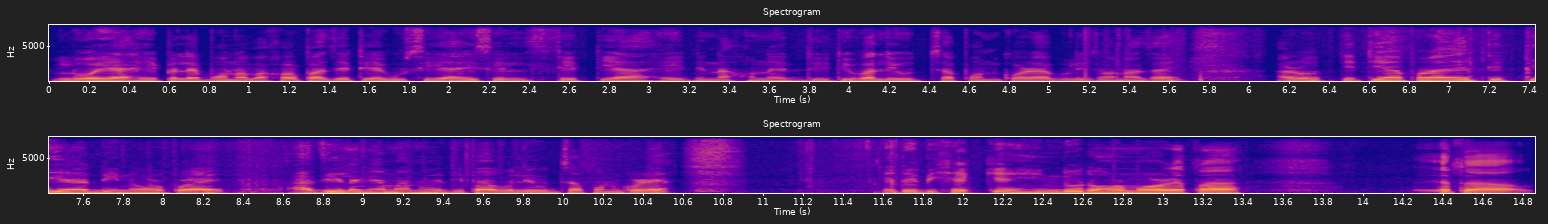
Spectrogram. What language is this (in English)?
Assamese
